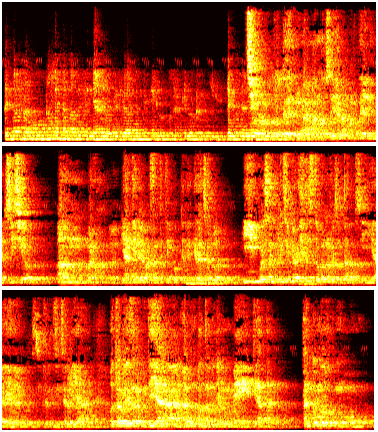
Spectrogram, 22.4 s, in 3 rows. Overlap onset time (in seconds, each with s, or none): 4.9 s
